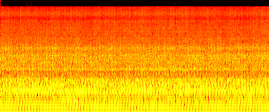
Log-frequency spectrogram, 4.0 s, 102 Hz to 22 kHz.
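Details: 1981 Case 210 garden tractor, first start of the season after winter storage, battery reinstalled: steady, even putter at about three firing pulses a second, no knocks or misses; idling cleanly.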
